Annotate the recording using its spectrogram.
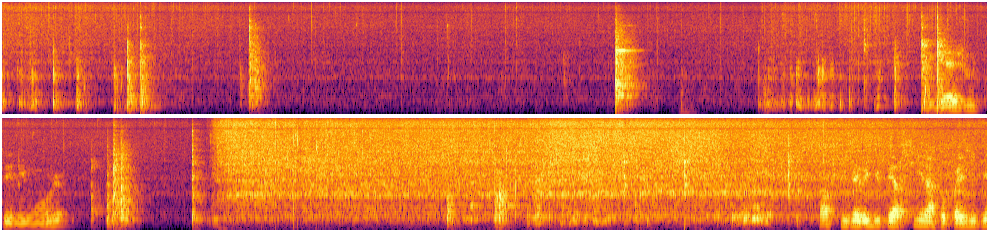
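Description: A wooden spoon scrapes and stirs in a metal pot.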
